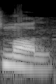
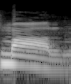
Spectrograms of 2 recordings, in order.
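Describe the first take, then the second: First: The vowel is a short rounded 'aw' sound. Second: The vowel is a long open 'ah' sound. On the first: The speaker calls it wrong. "ସମ୍ପୂର୍ଣ୍ଣ ଭୁଲ ଉଚ୍ଚାରଣ" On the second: The speaker calls it right. "ଏହାର ଉଚ୍ଚାରଣ କ'ଣ ହେବ"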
